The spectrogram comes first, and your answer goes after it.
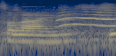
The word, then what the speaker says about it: Solange: Solange. How is SOLANGE.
